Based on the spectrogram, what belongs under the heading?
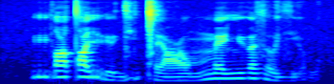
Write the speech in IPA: rʲu˥tˤɤ˥rʲɤ˩ dʲe˥ǀɛ˩ʕɔ˩mːɛ˥ lʲu˥ɐ̯zɤ˩ zʲɔ˩ɡ

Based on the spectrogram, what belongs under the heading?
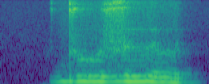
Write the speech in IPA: duːzɯl

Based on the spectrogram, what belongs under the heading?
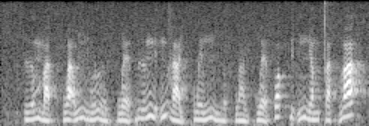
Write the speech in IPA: ʔɨ˨˦ə̯ ma˨˩t̚hwa̰˧˥wɲu˨˦ lə̤˨˩wkwɛ˧˩ ɓɨ˨˦ə̯ŋḛ˧˥ŋ za˧˩j kwe˨˦mɲɨ̤˨˩ə̯ hwa̤˨˩jkwɛ˧˩fɔ˦˥t̚ ɗḭ˧˥ŋɲa˧m t̪a˨˩t̚va˦˥t̚

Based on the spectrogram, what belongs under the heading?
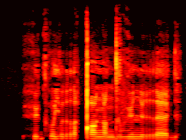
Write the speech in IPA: hyɡhu jurɑǃɑŋɑ ndɯvyny rɛɡ

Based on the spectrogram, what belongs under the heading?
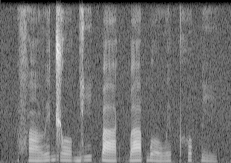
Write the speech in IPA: fã˨βɪ˦d͡ʒoː˨ ɡiː˦k͡paː˨ ɡ͡ba˦ɓo˨ wɪ˦pʰo˦k͡pi˨

